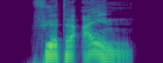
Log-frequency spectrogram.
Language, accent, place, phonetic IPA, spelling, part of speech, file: German, Germany, Berlin, [ˌfyːɐ̯tə ˈaɪ̯n], führte ein, verb, De-führte ein.ogg
- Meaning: inflection of einführen: 1. first/third-person singular preterite 2. first/third-person singular subjunctive II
